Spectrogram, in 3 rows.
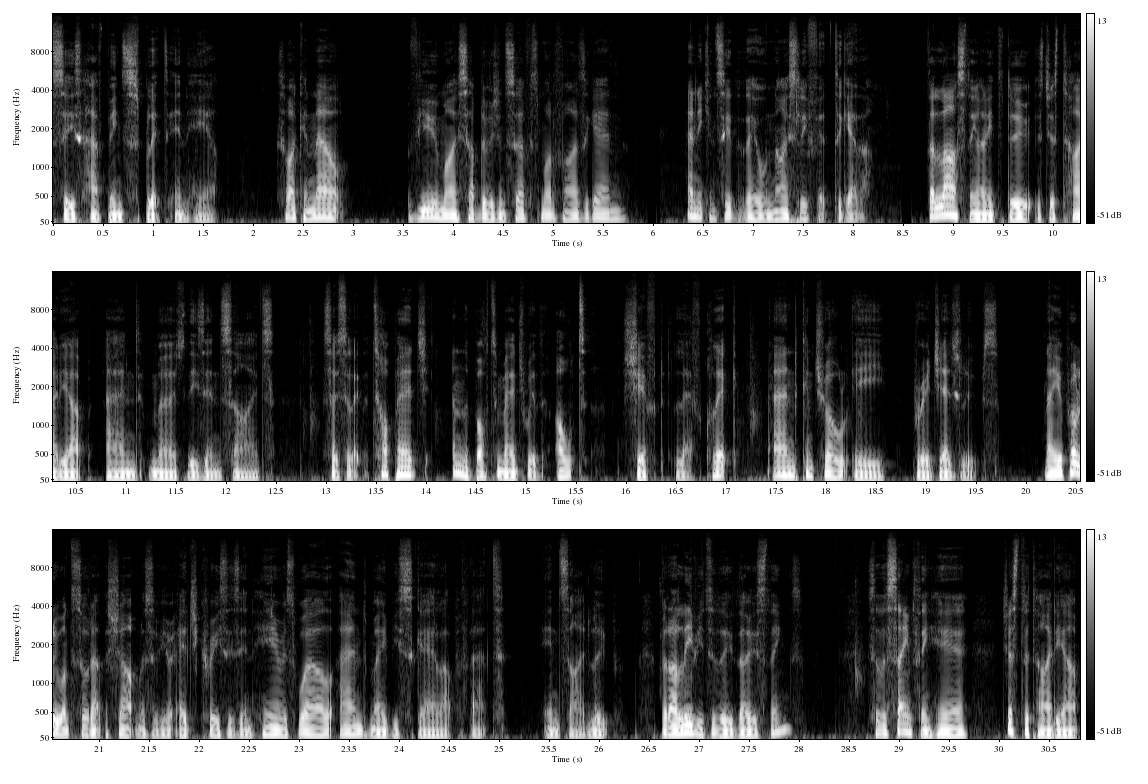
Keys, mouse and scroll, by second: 1.8 click, 2.8 click, 3.2 click, 4.0 click, 4.4 click, 5.2 click, 5.6 middle click, 6.1 Tab, 6.3 middle click, 6.9 Tab, 7.0-8.6 middle drag, 8.6 click, 9.0-9.5 scroll up 3, 9.7 Tab, 13.1 alt+click, 16.2 alt+shift+click, 17.7 ctrl+e, 19.9 Tab, 22.6-25.2 middle drag, 25.2 alt+click, 25.3 s, 26.3 Tab, 26.6-27.3 middle drag, 27.3-27.8 scroll down 1, 27.8-28.5 shift+middle drag, 28.5 click, 28.8-30.3 middle drag, 30.3-30.8 scroll up 2.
